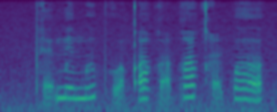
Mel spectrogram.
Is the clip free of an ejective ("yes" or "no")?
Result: no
